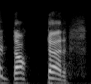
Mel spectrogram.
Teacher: तो जैसे डॉक्टर कहते हैं हमारे होठ की आकृति थोड़े गोल हो जाती है। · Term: आगत आ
